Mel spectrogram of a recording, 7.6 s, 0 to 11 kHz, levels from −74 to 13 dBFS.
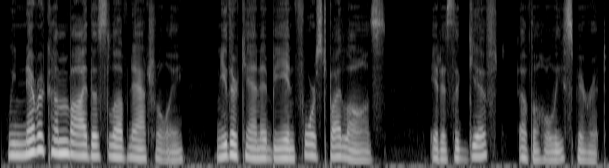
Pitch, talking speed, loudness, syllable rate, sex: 150 Hz, 175 wpm, -19 LUFS, 4.9 syllables/s, female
